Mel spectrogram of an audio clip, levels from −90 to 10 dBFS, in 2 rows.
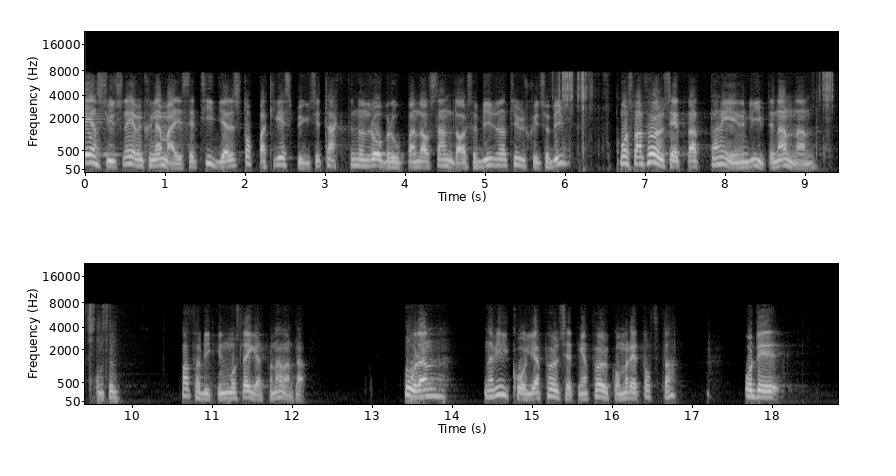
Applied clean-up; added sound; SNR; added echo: neural mask model RNNoise.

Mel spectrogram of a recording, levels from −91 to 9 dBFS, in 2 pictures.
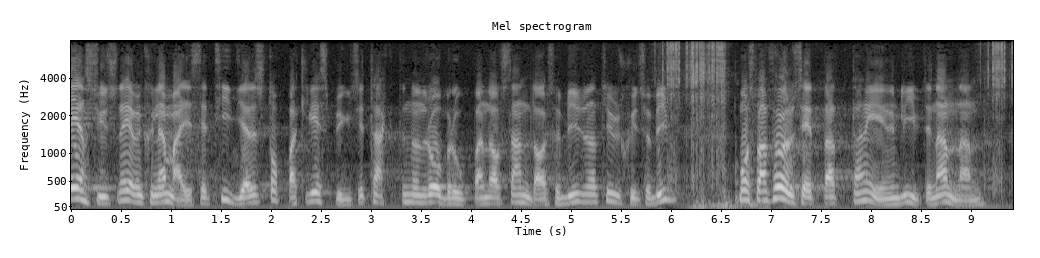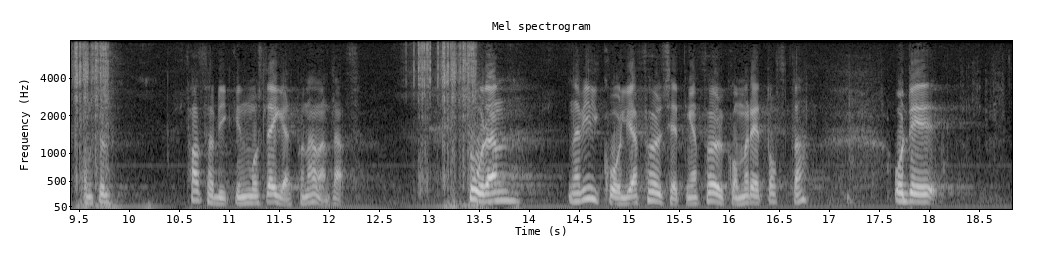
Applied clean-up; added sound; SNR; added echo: none; Domestic sounds, home sounds; 13 dB; none.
